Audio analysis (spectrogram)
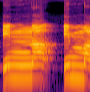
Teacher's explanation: انا، اما میں جو غنہ ہوتا ہے ناک میں آواز لے کے جاتے ہیں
